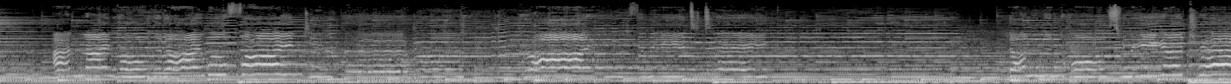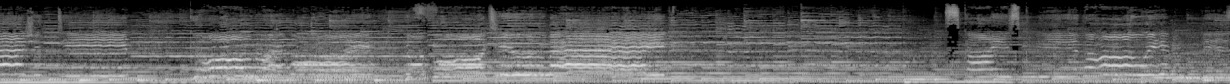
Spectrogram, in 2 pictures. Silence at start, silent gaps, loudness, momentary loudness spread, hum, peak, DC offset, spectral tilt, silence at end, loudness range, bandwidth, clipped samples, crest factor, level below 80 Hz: 0 s; none; -14 LUFS; 9 LU; none; 0 dBFS; under 0.1%; -4.5 dB/octave; 0 s; 6 LU; 18 kHz; under 0.1%; 14 dB; -42 dBFS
